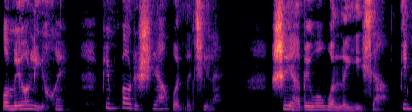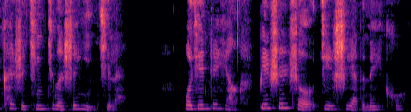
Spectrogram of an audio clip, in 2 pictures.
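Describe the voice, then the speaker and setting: Her story is told unhurriedly and evenly by a woman whose voice is breathy and a touch high; occasionally she lowers it to a soft whisper.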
